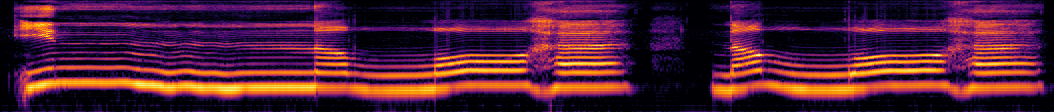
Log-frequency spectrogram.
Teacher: Namanya lafzul jalalah tafkhim sahih maka dibacanya tebal.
